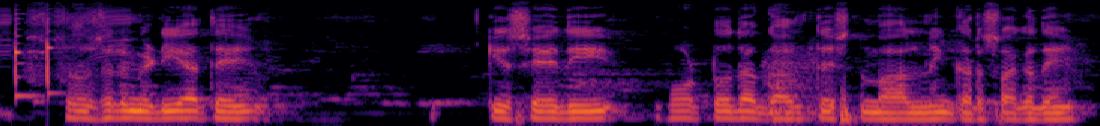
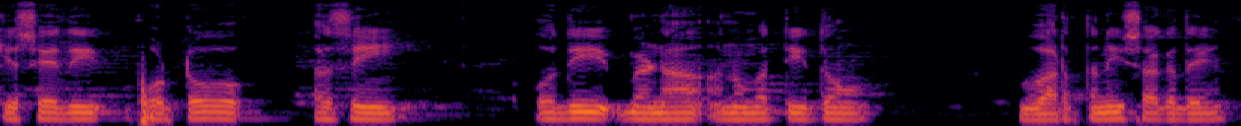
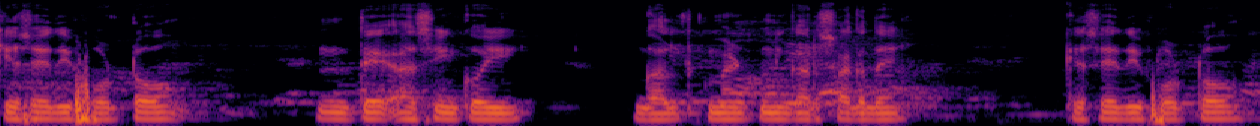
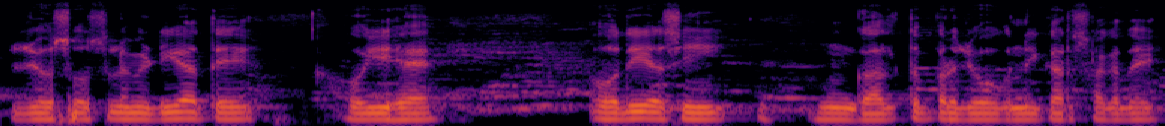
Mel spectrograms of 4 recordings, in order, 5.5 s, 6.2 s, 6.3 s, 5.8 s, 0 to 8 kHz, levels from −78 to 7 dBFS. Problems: continuous background conversations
